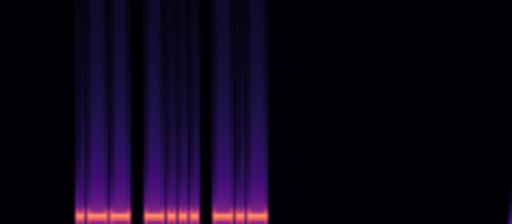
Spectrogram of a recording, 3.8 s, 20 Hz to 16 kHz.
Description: Morse code, heard as a keyed tone, about 28 wpm, 700 Hz. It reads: WBK
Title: USA Call Sign Postfixes - 3 Letters 28wpm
